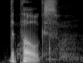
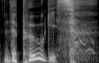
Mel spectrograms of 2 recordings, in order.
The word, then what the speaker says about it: The Pogues: Han var ju då sångare i The Pogues. Eller som Jonathan Unge sa i en podd för några dagar sedan, The Poogies.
